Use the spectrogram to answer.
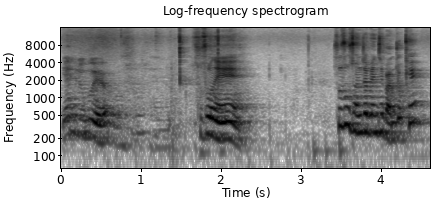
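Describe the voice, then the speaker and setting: Lively, playful woman teaching chemistry. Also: on the high side, unhurried, slight background noise. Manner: playful, asks the class questions and answers them herself; uses slang and crude jokes. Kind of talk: lively classroom lecture. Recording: echoey room.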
